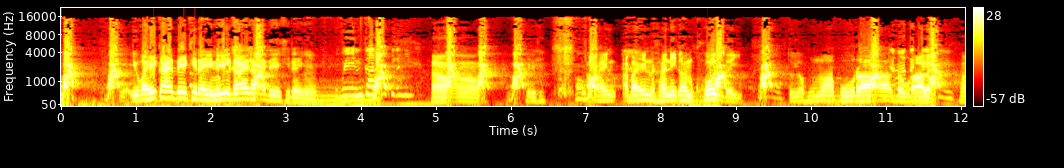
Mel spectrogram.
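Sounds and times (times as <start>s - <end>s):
dog barking: 0.0s - 1.0s, 2.5s - 2.9s, 4.1s - 6.4s, 7.0s - 7.4s, 8.7s - 9.7s, 10.7s - 12.0s.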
